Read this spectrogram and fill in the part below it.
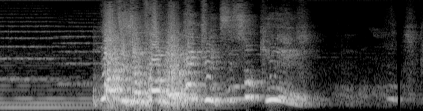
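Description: A woman shouts angrily close by.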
